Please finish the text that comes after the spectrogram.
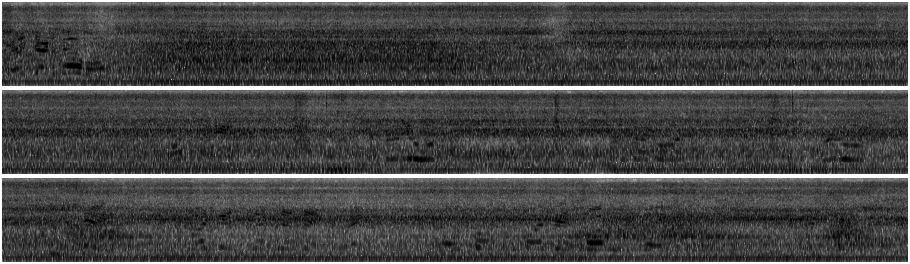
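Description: A gas pressure washer engine runs fast at a steady high-revving drone, loud and close throughout, with a slight dip in the middle as the valve changes load; a person talks briefly over it.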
